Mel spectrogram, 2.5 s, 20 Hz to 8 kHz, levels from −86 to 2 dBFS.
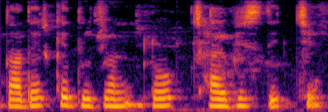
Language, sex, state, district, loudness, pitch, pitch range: Bengali, female, West Bengal, Cooch Behar, -17 LUFS, 195 Hz, 190-200 Hz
